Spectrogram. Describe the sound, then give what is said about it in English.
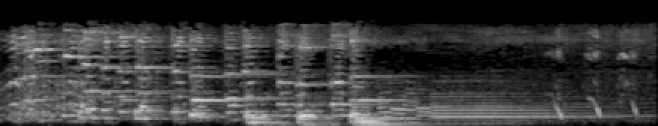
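Curly's electric razor buzzes with a steady, harmonic-rich drone that settles in after a busy, clattering start, holding a fairly even hum with slight pitch wobbles toward the end, as it shaves paint out of a dog's fur. “Where does Curly keep his electric razor?”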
